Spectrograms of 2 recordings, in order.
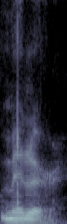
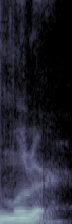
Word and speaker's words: Müller: It's not Miller, it's Müller. I know I keep pronouncing it Miller, but it's Müller.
